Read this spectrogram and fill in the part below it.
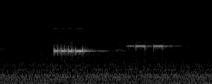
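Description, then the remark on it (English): A Nextel walkie-talkie chirp on a cell phone, played from a video: two short, high electronic beeps in quick succession, the second slightly lower and longer, clear over faint background hiss. “It is the Nextel walkie-talkie sound effect on the phone.”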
